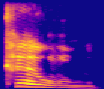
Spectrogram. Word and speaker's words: comb: For example, if I have the word comb, the B in that word is not sounding B. Instead, it is silent.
